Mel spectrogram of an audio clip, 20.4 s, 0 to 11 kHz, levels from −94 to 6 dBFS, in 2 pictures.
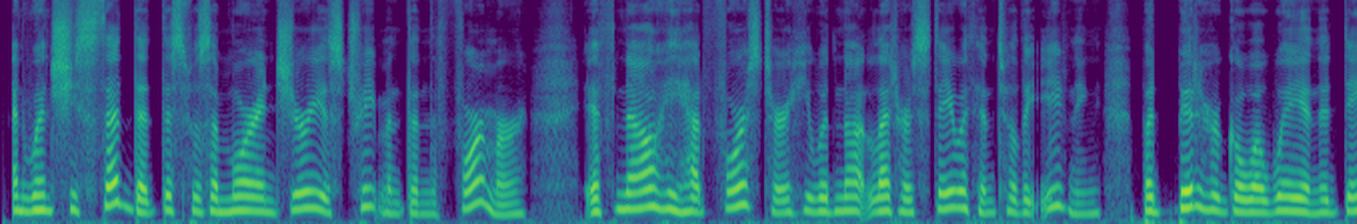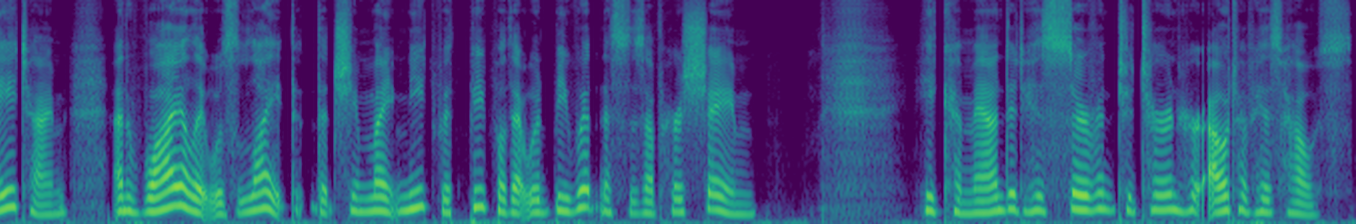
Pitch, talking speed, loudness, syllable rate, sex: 200 Hz, 200 wpm, -20 LUFS, 4.8 syllables/s, female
